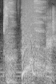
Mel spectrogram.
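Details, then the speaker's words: Simulated adult sneeze performed by an actor in a cold and flu public health announcement: brief sharp intake then loud burst, with music underneath; sneeze. "research shows that when a sick person sneezes cold and flu germs fly no that's just sickening"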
